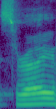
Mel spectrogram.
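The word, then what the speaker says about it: Sirois: the record yes sir my name is saroy my last name is spelled s-i-r-o-i-s what is your current occupation I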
